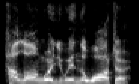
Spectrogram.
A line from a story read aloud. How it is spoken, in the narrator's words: Nevin yelled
